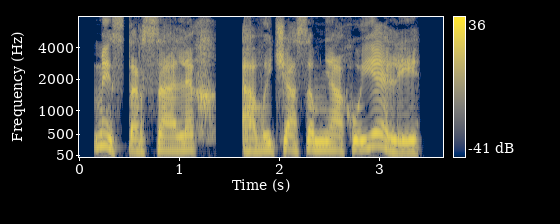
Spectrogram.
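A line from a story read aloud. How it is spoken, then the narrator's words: Furious growl. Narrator (Russian): уже прорычал доведенный до бешенства Гринривер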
